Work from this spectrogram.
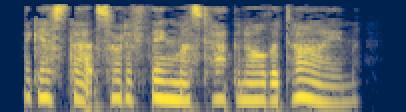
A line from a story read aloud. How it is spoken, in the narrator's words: she said softly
